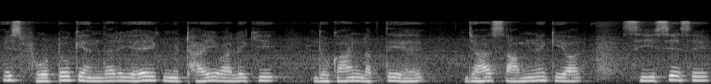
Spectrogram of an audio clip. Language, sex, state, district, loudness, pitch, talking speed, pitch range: Hindi, male, Uttar Pradesh, Varanasi, -16 LUFS, 165 Hz, 160 wpm, 155-175 Hz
